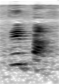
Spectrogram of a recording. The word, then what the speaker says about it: कृपा: तो आप इसको उच्चारण करके देखिए, कृपा कैसे बोला गया, कृपा। तो हम लोग कैसे लिखते हैं, हमें लग रहा है भी र को छोटी ई की मात्रा का साउंड आ रहा है।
